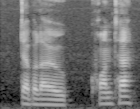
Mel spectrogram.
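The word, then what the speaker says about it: 00 Qan[T]: So to begin with, the GNT quadruple zero double zero quant, aka 00 quant, 00 quant T, pronounced 00 quanta, is the successor of the GN quadruple zero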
